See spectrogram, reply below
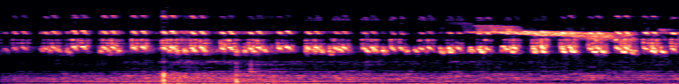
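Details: Eurasian hobby giving a fast, steady series of short chattering notes, about three to four per second. A thin descending whistle runs through the second half over a low background hum.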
